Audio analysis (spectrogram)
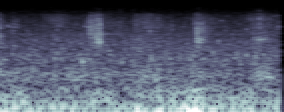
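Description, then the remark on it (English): An American bison bull wading across a stream to feed on grass: a few soft, regularly spaced splashes as water sloshes around its legs, over a steady low rumbling wash of moving water. No voices. “A bull wades across stream to feed on grass.”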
